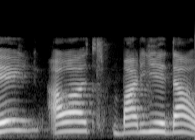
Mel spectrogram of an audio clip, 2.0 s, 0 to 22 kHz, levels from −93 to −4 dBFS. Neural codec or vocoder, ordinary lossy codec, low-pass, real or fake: autoencoder, 22.05 kHz, a latent of 192 numbers a frame, VITS, trained on one speaker; none; 7.2 kHz; fake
